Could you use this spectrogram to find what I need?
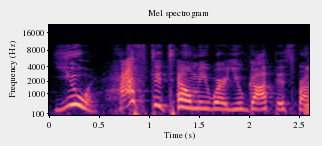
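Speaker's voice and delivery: slow, deliberate mimicry of an official; insistent demand. Imitating the dump worker repeating her demand, slow insistence. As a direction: press each word, stubbornly. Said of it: "And she's going".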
